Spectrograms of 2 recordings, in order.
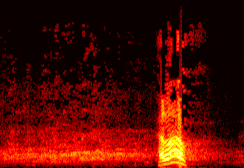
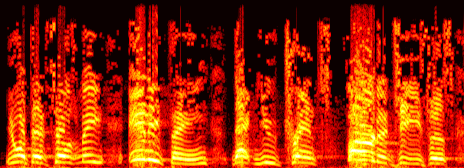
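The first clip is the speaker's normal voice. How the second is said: higher, louder preaching, slowing on the key line; full-force preaching; 9 semitones higher, 6 dB louder than usual. Acted. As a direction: drive the point home to the congregation.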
